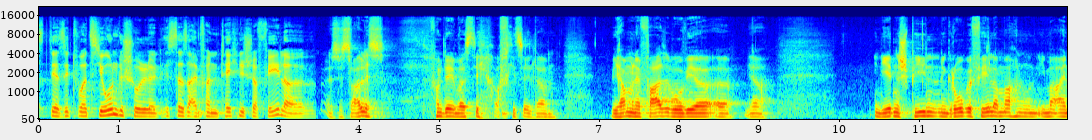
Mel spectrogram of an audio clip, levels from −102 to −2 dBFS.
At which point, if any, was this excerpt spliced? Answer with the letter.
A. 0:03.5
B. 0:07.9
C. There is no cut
A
